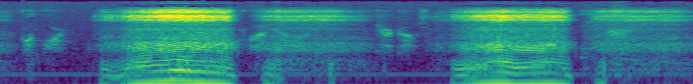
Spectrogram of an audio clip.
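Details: Snoring.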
